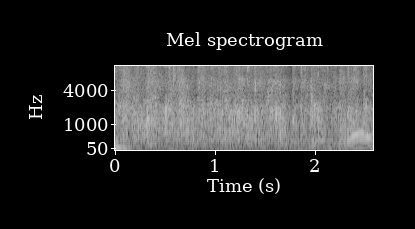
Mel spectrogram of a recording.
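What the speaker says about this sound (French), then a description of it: "on peut à nouveau applaudir notre cher Edgar Morin" A forum audience in Nîmes gives a dense, continuous burst of applause, many hands clapping together at an even level with no voices standing out.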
